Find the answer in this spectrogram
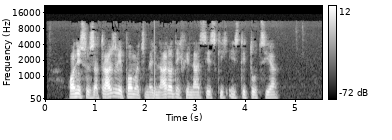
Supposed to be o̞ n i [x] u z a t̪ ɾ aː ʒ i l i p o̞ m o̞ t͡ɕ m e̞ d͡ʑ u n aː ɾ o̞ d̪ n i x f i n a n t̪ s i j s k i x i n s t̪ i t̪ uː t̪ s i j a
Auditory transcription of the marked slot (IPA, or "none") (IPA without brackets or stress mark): s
